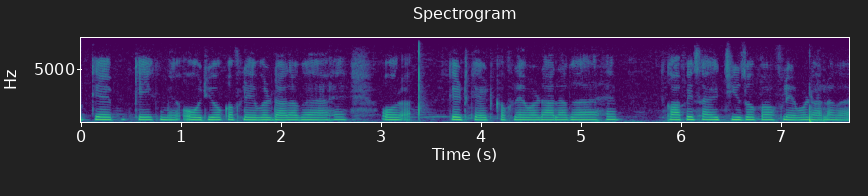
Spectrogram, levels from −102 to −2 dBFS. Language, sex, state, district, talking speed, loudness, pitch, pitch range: Hindi, female, Uttar Pradesh, Muzaffarnagar, 185 wpm, -34 LUFS, 235 Hz, 230-240 Hz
